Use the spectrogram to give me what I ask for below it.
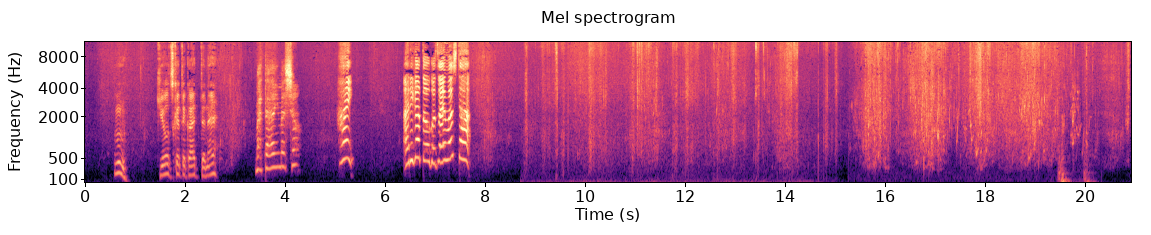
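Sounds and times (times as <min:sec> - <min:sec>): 
speech: 0:00.6 - 0:04.4, 0:05.1 - 0:05.5, 0:06.4 - 0:08.0
oars rowing a small boat on water from a beach: 0:02.7 - 0:03.4, 0:07.8 - 0:20.8
heavier knocks against the boat: 0:19.4 - 0:20.3.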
